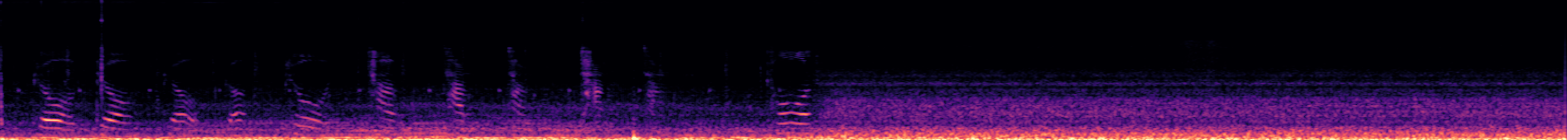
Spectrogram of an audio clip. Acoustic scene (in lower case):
car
